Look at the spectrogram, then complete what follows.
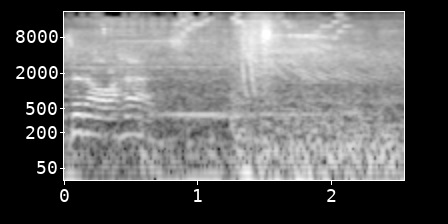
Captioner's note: energy burst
